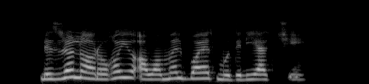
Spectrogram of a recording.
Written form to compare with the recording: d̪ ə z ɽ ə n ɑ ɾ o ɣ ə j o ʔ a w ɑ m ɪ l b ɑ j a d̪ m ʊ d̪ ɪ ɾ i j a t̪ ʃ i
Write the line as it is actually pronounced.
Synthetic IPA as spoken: d̪ ə z ɽ ə n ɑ ɾ o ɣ ə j o ʔ a w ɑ m ɪ l b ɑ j a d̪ m ʊ d̪ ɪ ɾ i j a t̪ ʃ i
